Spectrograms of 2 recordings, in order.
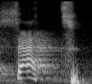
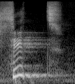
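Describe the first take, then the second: First: The vowel is a short ah sound. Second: The vowel is a short eh sound. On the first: "ولا سات" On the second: "مش ست"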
